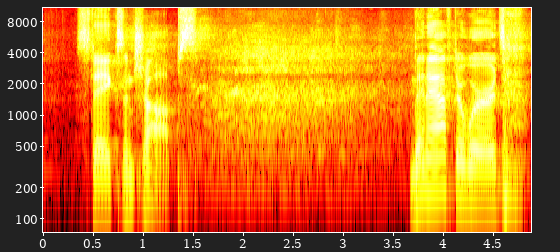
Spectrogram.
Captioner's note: audience laughing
